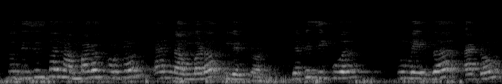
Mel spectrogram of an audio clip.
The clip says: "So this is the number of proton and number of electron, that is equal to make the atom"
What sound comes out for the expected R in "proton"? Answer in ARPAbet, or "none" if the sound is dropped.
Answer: none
